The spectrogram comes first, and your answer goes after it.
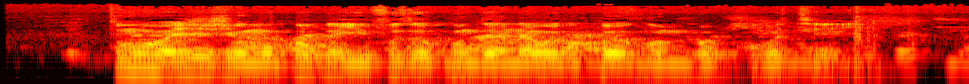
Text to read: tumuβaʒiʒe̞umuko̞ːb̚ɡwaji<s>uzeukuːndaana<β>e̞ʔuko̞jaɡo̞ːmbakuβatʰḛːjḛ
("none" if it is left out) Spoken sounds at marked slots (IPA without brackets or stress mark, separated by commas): f, w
